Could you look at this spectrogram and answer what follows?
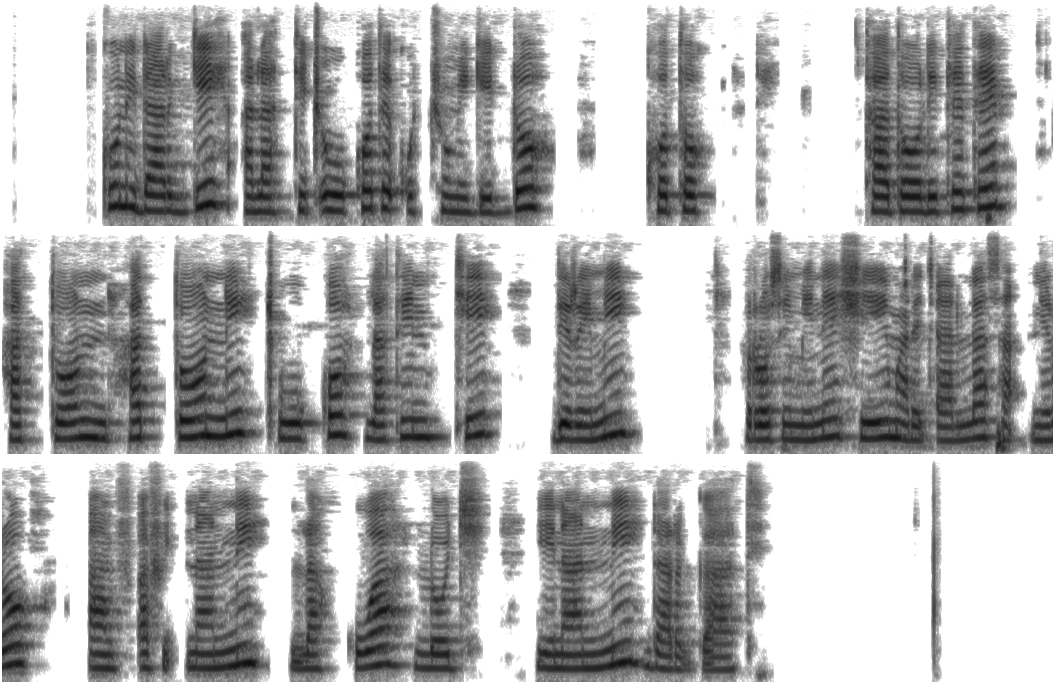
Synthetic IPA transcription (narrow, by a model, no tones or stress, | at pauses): kʊnɪd̪ɐɾɡɪɐlɐt̪ːɪt͡ʃʼuːkːɔt̪ɛkʼʊt͡ʃːʊmɪɡɪd̪ːɔ | kʰɔt̪ɔ | kat̪oːlɪkɛt̪ɛ | hɐt̪ːohɐt̪ːo̞ːnːɪt͡ʃʼuːkːɔlɐt̪ɪŋkʰɪ | d̪ɪɾɪmɪ | ɾɔsɪmɪnɛʃiːmɐɾɛt͡ʃʼɐlːɐsɐʔɪɾɔ | fɐfɪʔnɐnːɪ | lɐkːʊwaːlɔd͡ʒ | jɪnɐnːɪd̪ɐɾɡaːt̪ɪ̥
